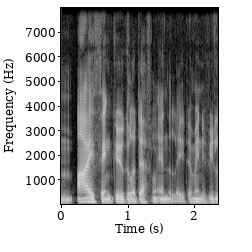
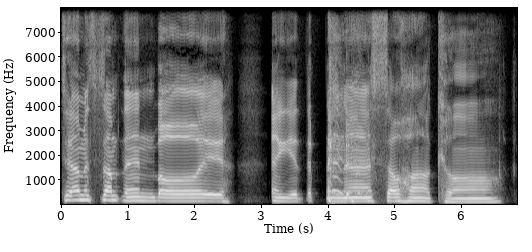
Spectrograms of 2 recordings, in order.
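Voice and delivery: put-on English musician voice, higher; 4 semitones higher than usual. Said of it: "that's my [name] impression".

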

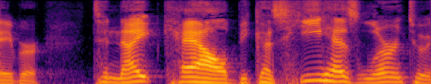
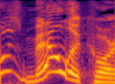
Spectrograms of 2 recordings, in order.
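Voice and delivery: put-on very high, puzzled, clueless child voice; 10 semitones higher, 4 dB louder than usual. Mocking a character's question about a planet: Ezra impression. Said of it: "I love how Ezra's like".

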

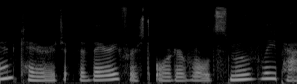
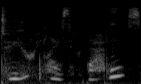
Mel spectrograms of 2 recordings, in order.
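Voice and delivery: high, hissing whisper under the breath; 5 semitones higher than usual. A woman elbows her brother to ask about someone she has spotted, hissed. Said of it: "she hissed".

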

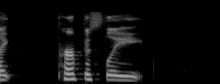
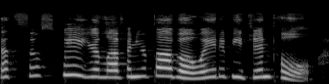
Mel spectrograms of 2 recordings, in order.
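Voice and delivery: sweet, high motherly voice. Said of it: "they get the mom voice".

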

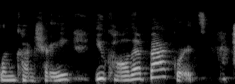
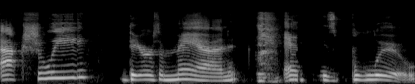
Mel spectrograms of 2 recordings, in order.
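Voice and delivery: normal talking voice

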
